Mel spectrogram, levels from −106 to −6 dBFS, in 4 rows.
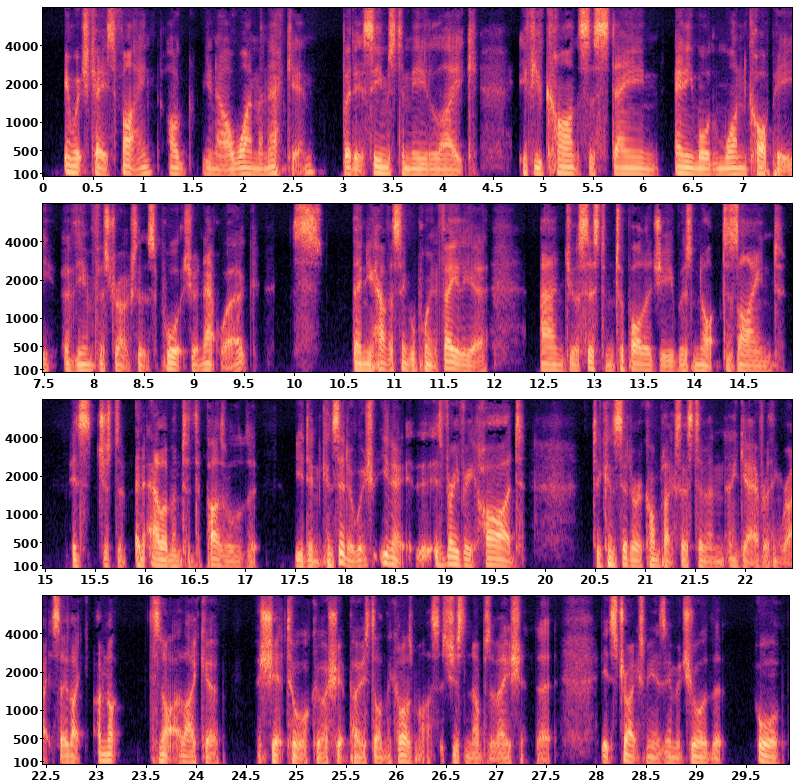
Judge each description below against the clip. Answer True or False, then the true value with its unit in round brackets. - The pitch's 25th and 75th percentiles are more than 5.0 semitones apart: False (2.9 semitones)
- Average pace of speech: False (210 wpm)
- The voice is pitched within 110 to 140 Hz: False (100 Hz)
